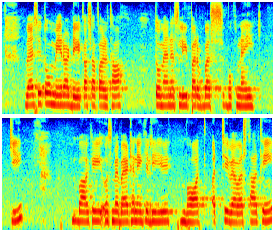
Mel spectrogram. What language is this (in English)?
Hindi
